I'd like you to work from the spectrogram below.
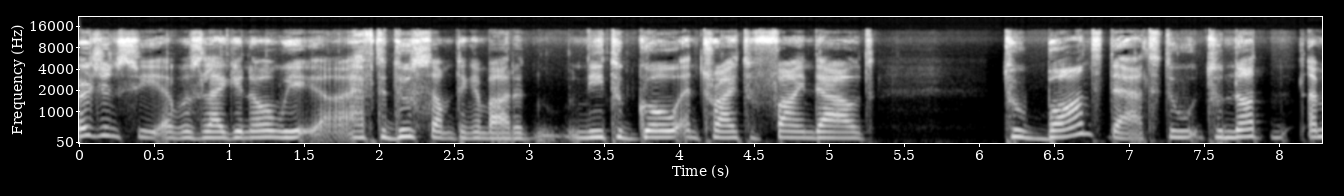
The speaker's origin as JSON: {"language": "Dutch", "country": "Aruba", "said": "ik ben op Aruba geboren. Ik ben een Arubaan. Maar ik ben ook van Spanje, van Colombia, van Curaçao, van Venezuela. Mijn overgrootvader is PIC'er. Hij komt van Spanje."}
